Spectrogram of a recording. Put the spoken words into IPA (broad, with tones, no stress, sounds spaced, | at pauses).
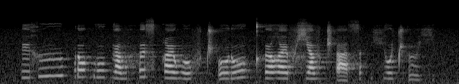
ɪ˧ x ɯː˦ | ɾ ɔ˦ ɡ oː˦ ɡ a˧ v h əː˦ s q ɪː˧ w o˨˦ f t͡ʃʼ o˧ ɾ oː˦ kʰ ə˦ ʁ ɛ˦ f ɕ a˦ v t͡ʃʼ a˨ s | ç oː˧ t͡ʃʼ ɯ˨ ç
